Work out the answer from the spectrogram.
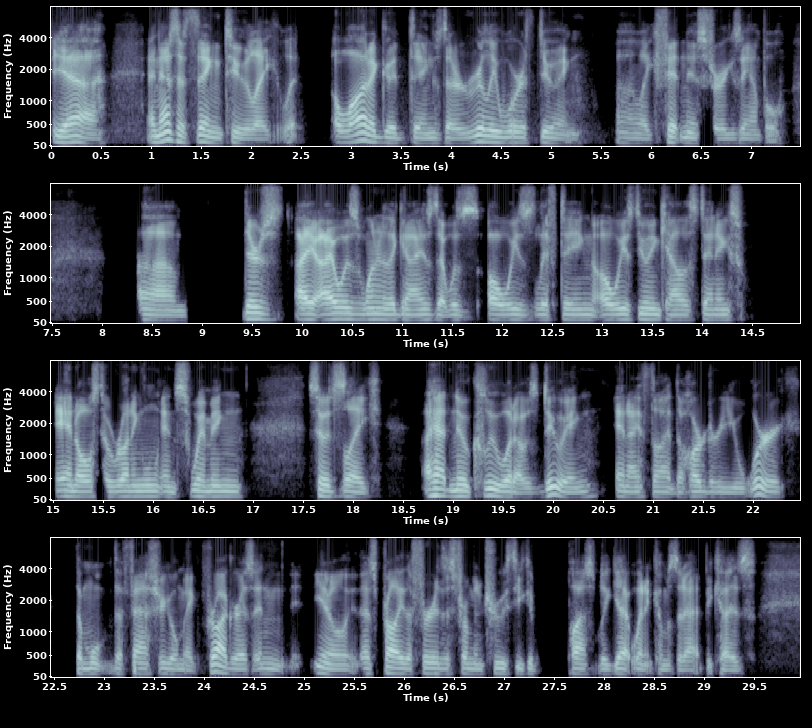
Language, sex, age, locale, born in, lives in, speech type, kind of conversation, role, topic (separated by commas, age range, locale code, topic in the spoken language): English, male, 40-44, en-US, United States, United States, conversation, podcast, guest, What helps you keep going when progress is slower than you hoped?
